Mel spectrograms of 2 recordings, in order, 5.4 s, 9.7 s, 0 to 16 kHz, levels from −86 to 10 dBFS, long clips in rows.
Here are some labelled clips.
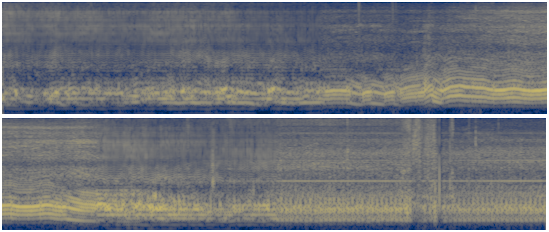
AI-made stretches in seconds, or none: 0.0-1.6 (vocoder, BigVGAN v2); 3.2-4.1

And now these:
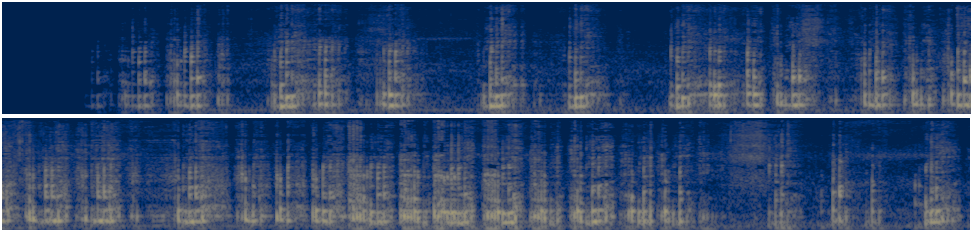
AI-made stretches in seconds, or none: none

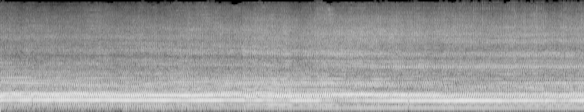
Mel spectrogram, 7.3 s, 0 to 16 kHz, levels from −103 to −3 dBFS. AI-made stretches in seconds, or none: 0.4-1.2 (vocoder, Vocos)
